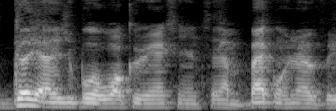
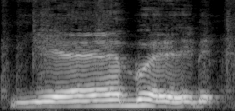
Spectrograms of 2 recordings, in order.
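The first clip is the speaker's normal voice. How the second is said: a loud, higher hype shout; excited cheer; 4 semitones higher, 6 dB louder, much slower than usual. Real, not acted. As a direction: cheer it like you just won. Celebrating imagined birthday milestone.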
